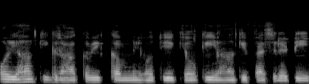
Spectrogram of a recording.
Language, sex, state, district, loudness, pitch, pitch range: Hindi, male, Bihar, Jamui, -25 LUFS, 100 Hz, 100-105 Hz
